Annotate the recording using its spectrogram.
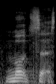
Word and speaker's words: Mozza: How do you say it? – Mozza. So think mozzarella.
